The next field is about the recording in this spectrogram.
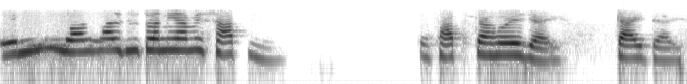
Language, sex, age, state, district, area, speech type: Bengali, female, 18-30, West Bengal, Malda, urban, conversation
